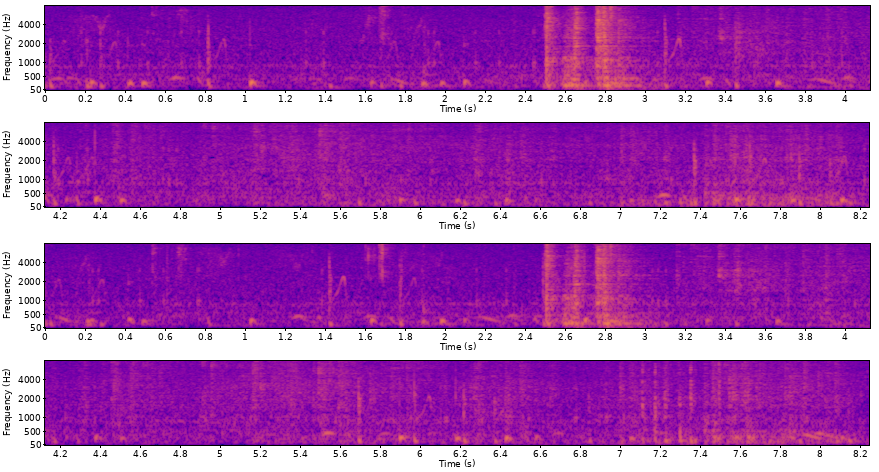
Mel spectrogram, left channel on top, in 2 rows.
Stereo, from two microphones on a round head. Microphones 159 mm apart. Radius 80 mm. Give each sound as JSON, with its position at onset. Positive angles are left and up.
{"t": 0.5, "sound": "keys jangling", "side_deg": -75, "distance_m": 1.1}
{"t": 3.2, "sound": "crumpling", "side_deg": -80, "distance_m": 5.0}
